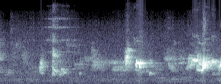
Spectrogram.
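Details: Captive two-year-old Asian black bulbul crossed with red-whiskered bulbul, from Thai competition stock: soft scattered chirps building to clearer whistled notes and a louder bubbling phrase at the end.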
